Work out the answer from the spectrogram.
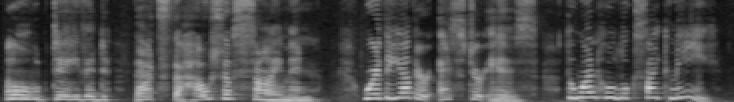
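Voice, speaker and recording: A woman voicing a regal, inquisitive and excitable queen in animated audiobook dialogue. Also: high-pitched, slow, pitched above the performer's own voice, full character voice. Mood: startled, eager. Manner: animated, exclaiming and wondering.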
